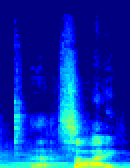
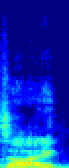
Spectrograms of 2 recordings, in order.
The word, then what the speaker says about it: Sai: What do you got for us, Sai? Not Zai. Not Oh, Zai.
